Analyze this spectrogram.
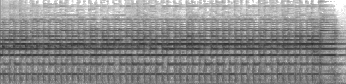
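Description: An electric guitar tremolo-picks a single sustained note, a rapid, even flurry of attacks held steadily for about five seconds before cutting off. It is played alone, with no voices.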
